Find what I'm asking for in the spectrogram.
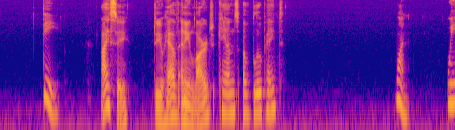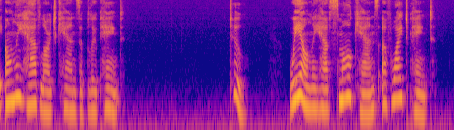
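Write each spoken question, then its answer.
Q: I see. Do you have any large cans of blue paint?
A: 2: We only have small cans of white paint.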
